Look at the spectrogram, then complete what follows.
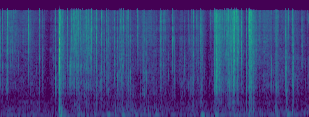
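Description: Clear plastic wrapping crinkling as hands peel it open and pull it off a stack of cardstock, in irregular crackles. There is a sharp snap about a second in, and a louder run of crinkling about four seconds in.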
